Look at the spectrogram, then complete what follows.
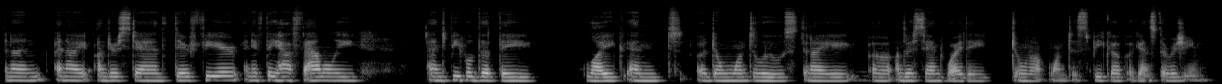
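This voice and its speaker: A woman's voice: fairly low pitch, monotone, moderate pace, dark tone. A young woman from the Czech Republic with a Czech accent, sharing her views in an informal student discussion. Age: young adult. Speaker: student panelist.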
